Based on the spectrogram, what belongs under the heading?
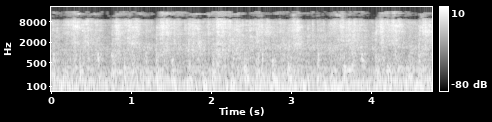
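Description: Freight train hopper wagons rolling past on the adjacent track: a loud, steady rumble of steel wheels on rail with irregular clacks.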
